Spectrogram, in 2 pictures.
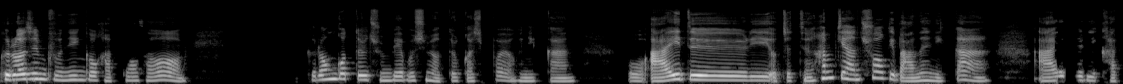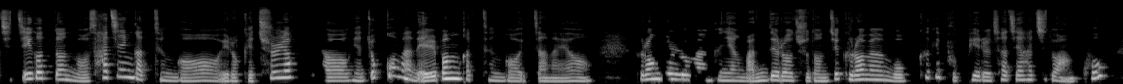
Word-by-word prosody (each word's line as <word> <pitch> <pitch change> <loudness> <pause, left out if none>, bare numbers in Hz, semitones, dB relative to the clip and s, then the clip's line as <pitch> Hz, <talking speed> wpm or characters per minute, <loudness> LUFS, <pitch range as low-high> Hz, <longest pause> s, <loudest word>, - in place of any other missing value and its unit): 그러신 240 +2 +7
분인 205 -2 -2
것 195 -2 +1
같아서 180 +1 -3 1.2
그런 220 +5 +2
것들 250 -4 +3
준비해 190 -2 -2
보시면 180 -2 -4
어떨까 155 +2 -6
싶어요. 175 +3 -8
그러니깐 155 -1 -5 0.5
뭐 160 -1 -4
아이들이 195 0 +6
어쨌든 165 -1 -4
함께한 280 - +2
추억이 285 -1 0
많으니까 160 +2 -1 0.4
아이들이 180 +1 -1
같이 150 +8 -7
찍었던 255 -6 0
뭐 150 -2 -4
사진 315 - -1
같은 215 - -3
거 165 +1 -4
이렇게 155 -1 -3
출력해서 300 - -1
그냥 170 -2 -4
쪼끄만 315 - -1
앨범 265 +11 +7
같은 210 -7 -7
거 155 -2 -4
있잖아요. 155 +3 -5 0.4
그런 245 +3 +3
걸로만 235 -3 +1 0.2
그냥 175 -3 -4
만들어 185 +3 0
주든지 160 +3 -4
그러면 220 -4 0
뭐 155 0 -2
크게 315 - -7
부피를 175 - -4
차지하지도 215 +1 -4
않고 280 - -3
190 Hz, 300 characters per minute, -24 LUFS, 165-230 Hz, 1.2 s, 그러신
